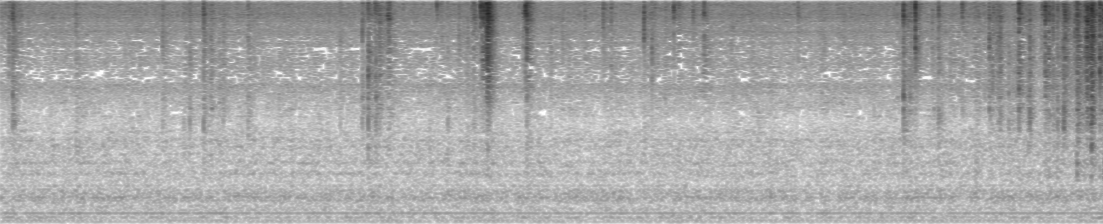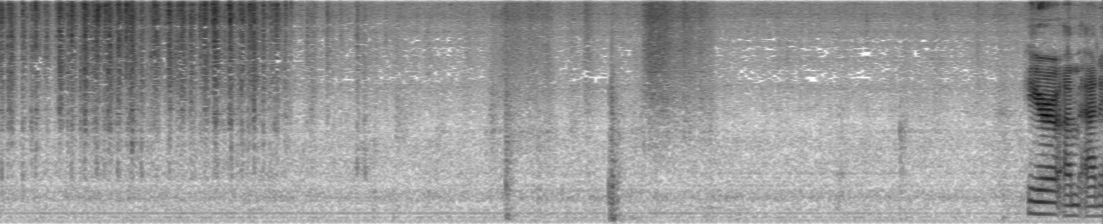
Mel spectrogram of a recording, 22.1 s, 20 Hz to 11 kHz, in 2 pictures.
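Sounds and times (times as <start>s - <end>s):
foil wrapper crinkling: 3.4s - 7.2s, 9.0s - 15.0s.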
